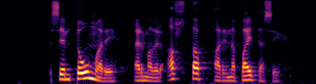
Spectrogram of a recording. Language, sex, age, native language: Icelandic, male, 20-29, Icelandic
